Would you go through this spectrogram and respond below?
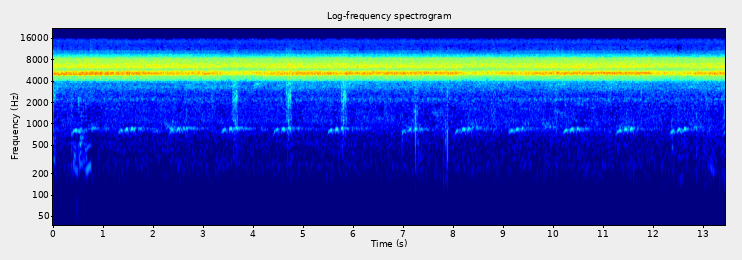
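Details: Hoolock gibbon, India's only ape, in Assam, India: short rising hoots repeated roughly once a second in a steady series, set against a loud, continuous high insect drone, with a few brief clicks.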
